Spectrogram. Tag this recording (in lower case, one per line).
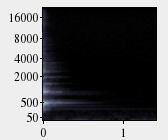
bowed string instrument
music
musical instrument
